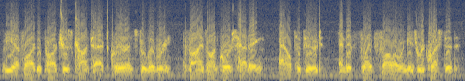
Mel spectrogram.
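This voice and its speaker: A man reading an airport weather broadcast heard over a flight sim radio, reading numbers and runways in a flat, even way. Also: on the low side, normal speed, poor audio. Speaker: airport information announcer. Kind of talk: recorded automated airport information broadcast.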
